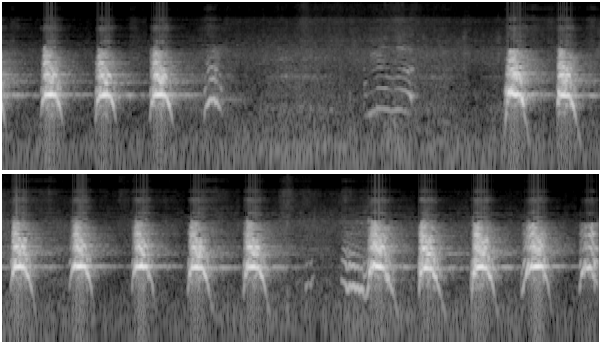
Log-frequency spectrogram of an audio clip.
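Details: Barks from an Original Mountain Cur hunting squirrels in Texas: steady runs of sharp, evenly spaced barks roughly every half second, broken by a quiet stretch of about three seconds with faint whines.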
